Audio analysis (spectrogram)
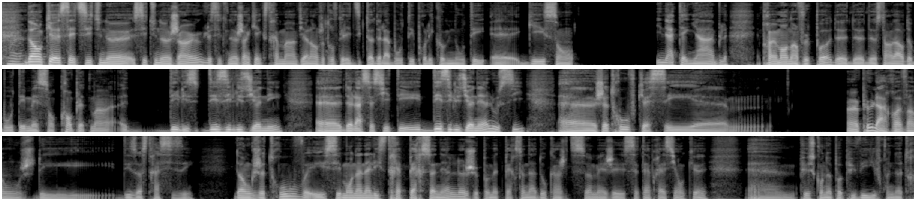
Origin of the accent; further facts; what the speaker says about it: Saint-Jean-sur-Richelieu, Quebec, Canada; je viens de Saint-Jean-sur-Richelieu, d'une famille de trois garçons. D'une famille extrêmement aimante, faut le dire.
